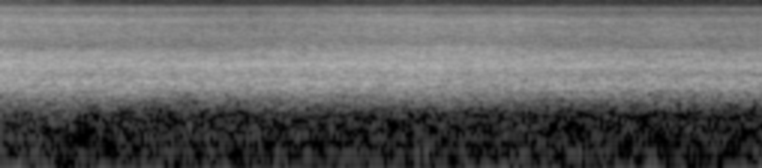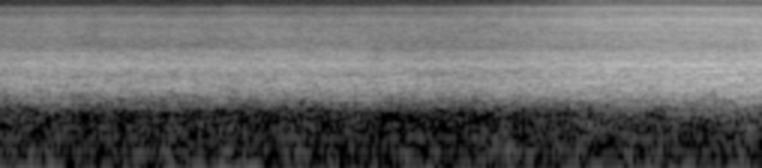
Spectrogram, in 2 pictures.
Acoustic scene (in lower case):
street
